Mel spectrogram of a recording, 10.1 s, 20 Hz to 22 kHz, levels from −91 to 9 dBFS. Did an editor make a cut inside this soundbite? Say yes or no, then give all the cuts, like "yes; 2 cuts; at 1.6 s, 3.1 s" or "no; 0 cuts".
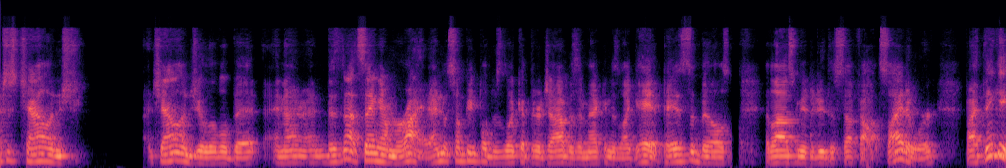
no; 0 cuts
